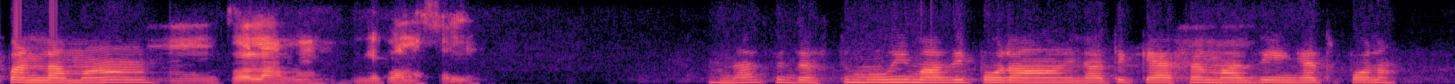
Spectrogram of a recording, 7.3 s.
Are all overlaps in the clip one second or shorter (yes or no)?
yes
